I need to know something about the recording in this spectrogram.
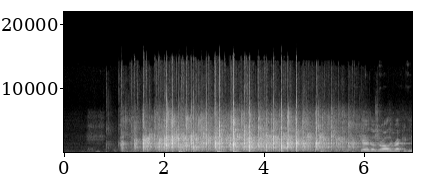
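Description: An audience applauds in a large room.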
